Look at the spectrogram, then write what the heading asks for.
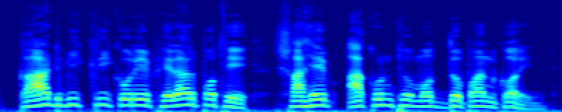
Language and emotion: Bengali, neutral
